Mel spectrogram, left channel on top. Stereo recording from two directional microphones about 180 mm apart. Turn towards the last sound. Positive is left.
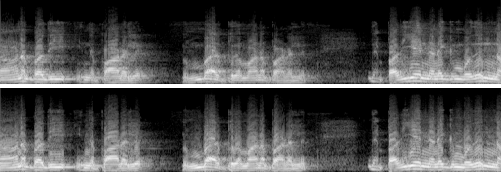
turn(degrees=-25)  # may be behind; listen again after turning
